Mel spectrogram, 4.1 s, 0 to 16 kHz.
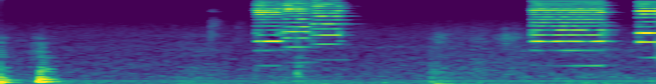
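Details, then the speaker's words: Beta95X v3 indoors before maiden flight, newly soldered RadioMaster Nano receiver: clean rising beep bursts repeated three times from the motors over a quiet room; normal arming tones, receiver light on. "So let's arm it, see what noises come up. Da, da, da, da."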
